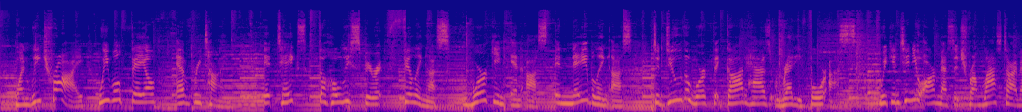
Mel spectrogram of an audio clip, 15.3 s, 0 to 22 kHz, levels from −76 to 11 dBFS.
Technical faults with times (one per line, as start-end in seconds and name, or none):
0.00-15.34 gain pumping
